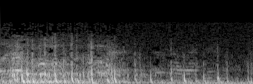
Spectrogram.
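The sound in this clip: Horses' hooves clip-clopping as a sheriff's party of riders approaches, a steady run of quick hoof beats mixed with other sound throughout.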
